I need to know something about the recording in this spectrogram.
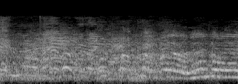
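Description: A large crowd of spectators shouting and chattering, many voices overlapping without a break.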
